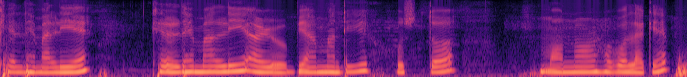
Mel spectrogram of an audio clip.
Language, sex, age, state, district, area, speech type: Assamese, female, 45-60, Assam, Dibrugarh, rural, spontaneous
